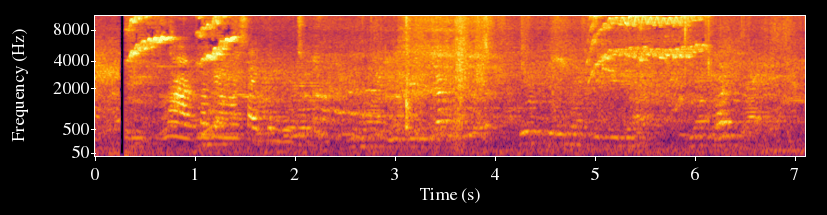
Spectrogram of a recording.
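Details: Baby langur monkey calling: a run of short, squeaky harmonic cries at the start, then quieter low notes and another burst of high rising squeals near the fifth second, over steady outdoor background noise.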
